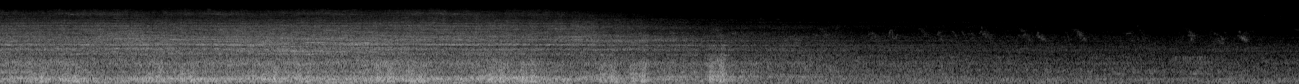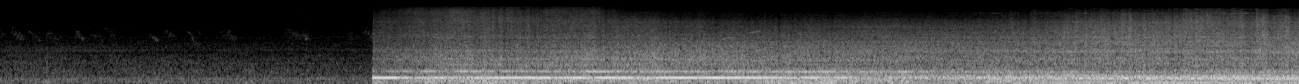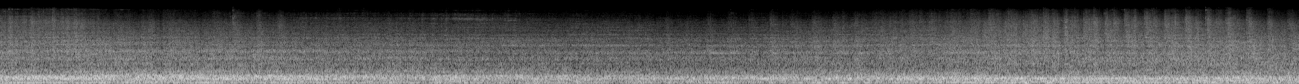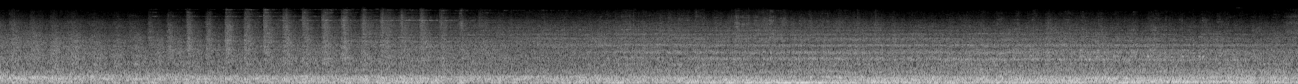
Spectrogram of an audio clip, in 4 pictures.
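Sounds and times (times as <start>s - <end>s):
train wheels rumbling on rails: 0.0s - 11.4s, 16.7s - 51.9s
steady tone: 16.7s - 23.4s.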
